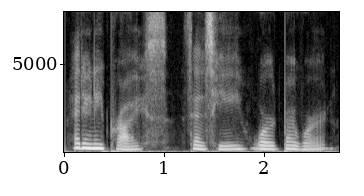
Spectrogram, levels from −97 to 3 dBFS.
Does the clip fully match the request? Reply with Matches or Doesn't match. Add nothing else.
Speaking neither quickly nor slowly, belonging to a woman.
Matches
